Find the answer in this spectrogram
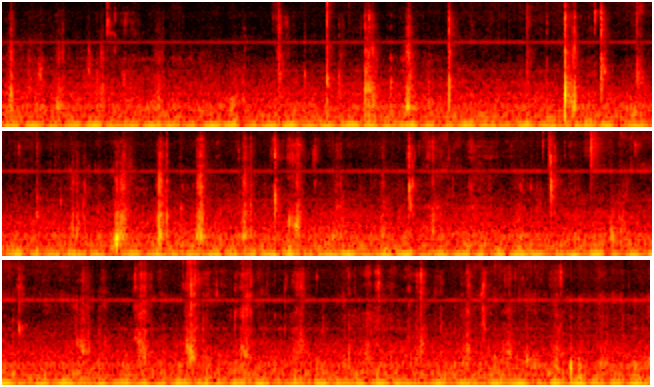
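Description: A person chewing and biting food close to the microphone: wet mouth clicks and soft crunches, with a few sharper crunches. A steady low electrical hum runs underneath.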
